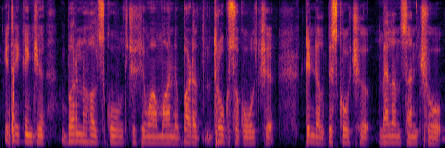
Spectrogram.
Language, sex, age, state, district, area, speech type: Kashmiri, male, 30-45, Jammu and Kashmir, Srinagar, urban, spontaneous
